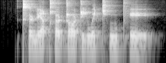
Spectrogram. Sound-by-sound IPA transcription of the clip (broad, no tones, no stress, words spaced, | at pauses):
kʰœɳeqʰu ʈɔʈiwə cʰupʰe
